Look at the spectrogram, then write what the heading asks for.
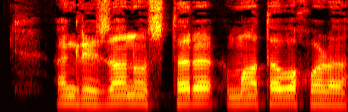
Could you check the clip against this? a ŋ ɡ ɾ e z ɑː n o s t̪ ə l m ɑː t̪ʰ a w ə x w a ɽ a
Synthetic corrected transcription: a ŋ ɡ ɾ e z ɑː n o s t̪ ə ɾ m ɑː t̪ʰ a w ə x w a ɽ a

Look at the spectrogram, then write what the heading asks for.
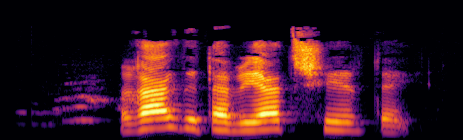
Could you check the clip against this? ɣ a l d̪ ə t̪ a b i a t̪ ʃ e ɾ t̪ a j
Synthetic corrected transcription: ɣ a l d̪ ə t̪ a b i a t̪ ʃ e ɾ d̪ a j

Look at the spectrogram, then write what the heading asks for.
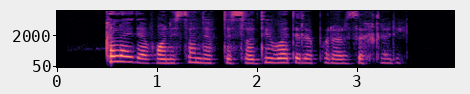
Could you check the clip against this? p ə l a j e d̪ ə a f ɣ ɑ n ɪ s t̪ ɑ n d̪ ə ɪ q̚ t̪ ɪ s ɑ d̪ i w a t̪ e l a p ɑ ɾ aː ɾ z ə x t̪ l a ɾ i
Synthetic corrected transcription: k ə l a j e d̪ ə a f ɣ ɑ n ɪ s t̪ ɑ n d̪ ə ɪ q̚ t̪ ɪ s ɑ d̪ i w a d̪ e l a p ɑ ɾ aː ɾ z ə x t̪ l a ɾ i

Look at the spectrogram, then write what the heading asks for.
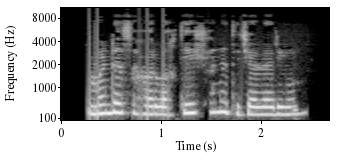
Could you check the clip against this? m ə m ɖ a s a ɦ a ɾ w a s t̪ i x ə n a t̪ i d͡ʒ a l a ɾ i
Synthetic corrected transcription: m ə ɳ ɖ a s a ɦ ɑ ɾ w a x t̪ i x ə n a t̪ i d͡ʒ a l a ɾ i

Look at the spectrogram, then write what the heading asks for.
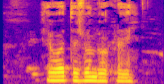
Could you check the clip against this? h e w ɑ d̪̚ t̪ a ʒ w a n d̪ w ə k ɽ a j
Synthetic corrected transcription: h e w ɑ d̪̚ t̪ a ʒ w a n d̪ w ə k ɽ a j

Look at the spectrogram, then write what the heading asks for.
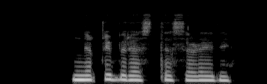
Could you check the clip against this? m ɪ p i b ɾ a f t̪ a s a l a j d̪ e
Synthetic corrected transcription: n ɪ q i b ɾ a s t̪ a s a ɽ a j d̪ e

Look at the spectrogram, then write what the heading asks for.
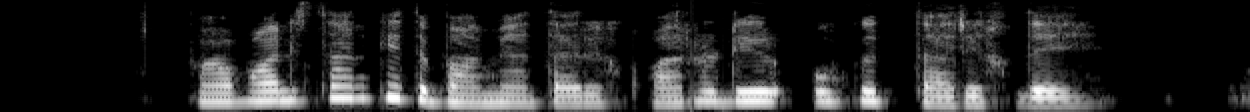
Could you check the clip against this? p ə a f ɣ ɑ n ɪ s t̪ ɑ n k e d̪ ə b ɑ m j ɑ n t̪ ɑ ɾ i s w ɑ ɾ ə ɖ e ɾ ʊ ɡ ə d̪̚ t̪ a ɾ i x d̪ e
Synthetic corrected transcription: p ə a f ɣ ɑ n ɪ s t̪ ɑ n k e d̪ ə b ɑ m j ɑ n t̪ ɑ ɾ i x w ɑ ɾ ə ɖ e ɾ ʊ ɡ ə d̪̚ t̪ ɑ ɾ i x d̪ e

